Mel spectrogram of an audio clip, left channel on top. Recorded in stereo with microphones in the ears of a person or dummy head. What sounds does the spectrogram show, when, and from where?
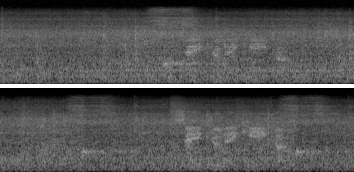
1.8 s whispering: 85° right, 1.0 m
